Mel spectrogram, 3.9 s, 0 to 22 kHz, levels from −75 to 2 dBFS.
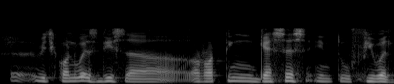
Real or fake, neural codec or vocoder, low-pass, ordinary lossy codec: real; none; 5.4 kHz; MP3, 48 kbps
